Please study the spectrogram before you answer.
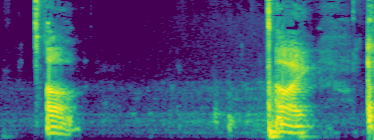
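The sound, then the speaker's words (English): Someone coughs harshly while choking up during a talk: a few abrupt, rough bursts separated by quiet gaps, the last one cut short. “Boy, isn't that timely here? I don't think I've ever choked up on the air before. Excuse me.”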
